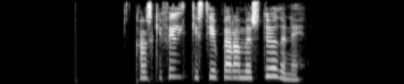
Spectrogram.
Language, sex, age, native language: Icelandic, female, 40-49, Icelandic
